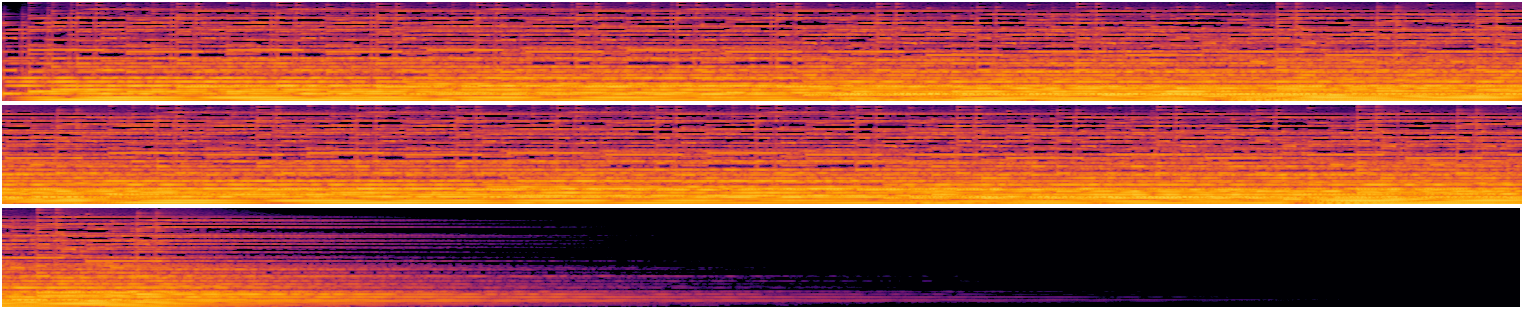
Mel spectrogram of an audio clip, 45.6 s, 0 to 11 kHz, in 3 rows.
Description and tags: Calm Synthesizer, A
The result of my first quick experimentation with the 'Massive' synthesizer - a cheap and very cliche little loop. I will never have a use for it, so perhaps someone else will (*cough* ringtone *cough*). I have left the ending reverberation in so you can loop it easily in Audacity without clipping or strange reverb silencing. It is at roughly 120BPM and the progression is as follows (in case you wish to add more on top of it):
C major + added 7th (CEGB)
G major + sus. 4th (GBDC)
A minor + sus. 9th (ACEB)
F major + sus. 2nd + sharp 4th (FACGB)
An example of how you might credit is by putting this in the description/credits:
Originally created on 31st May 2016 using the "Massive" synthesizer and Cubase.
120, BPM, calm, electronic, loop, major, pad, peace, peaceful, synth, synthesiser, synthesizer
